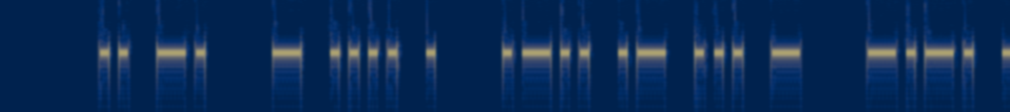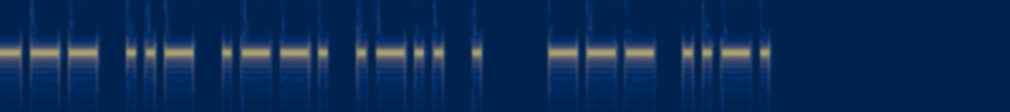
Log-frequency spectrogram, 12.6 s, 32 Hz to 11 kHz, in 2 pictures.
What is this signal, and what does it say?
Morse code, heard as a keyed tone, about 20 wpm, 700 Hz. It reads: IN THE LAST COUPLE OF
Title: Speed-Racing - Sets of 5 Words 20wpm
